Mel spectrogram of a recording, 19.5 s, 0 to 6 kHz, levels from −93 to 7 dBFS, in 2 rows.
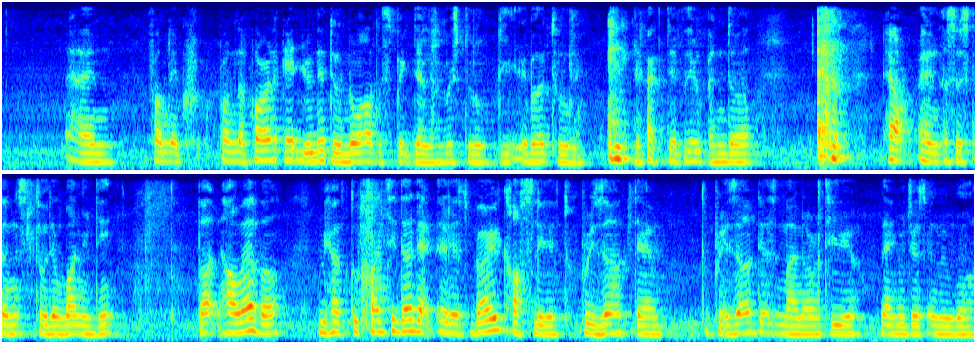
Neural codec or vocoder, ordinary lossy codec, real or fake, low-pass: codec, 16 kHz, 2 kbps, FunCodec, trained on LibriTTS, 25 frames a second; none; fake; 5.4 kHz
